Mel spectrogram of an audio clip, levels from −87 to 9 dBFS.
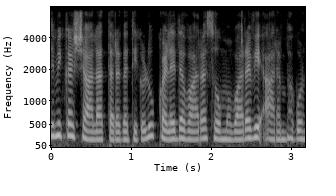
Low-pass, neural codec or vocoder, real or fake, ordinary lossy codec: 7.2 kHz; codec, 16 kHz, 4.8 kbps, FACodec; fake; none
